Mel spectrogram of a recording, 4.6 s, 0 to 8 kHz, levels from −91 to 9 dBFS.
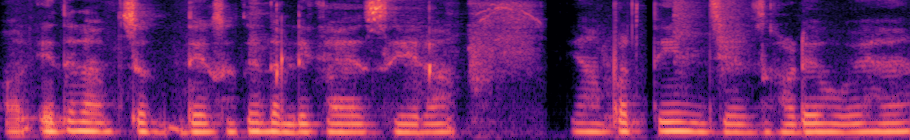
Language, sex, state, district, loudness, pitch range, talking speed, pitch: Hindi, female, Delhi, New Delhi, -16 LUFS, 180-190 Hz, 210 wpm, 185 Hz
